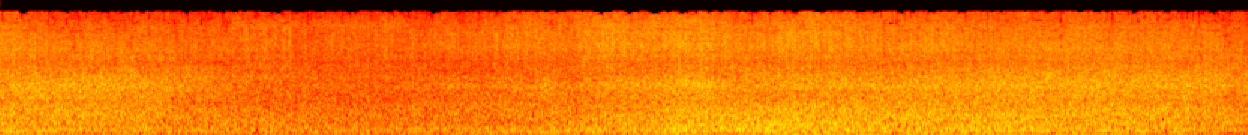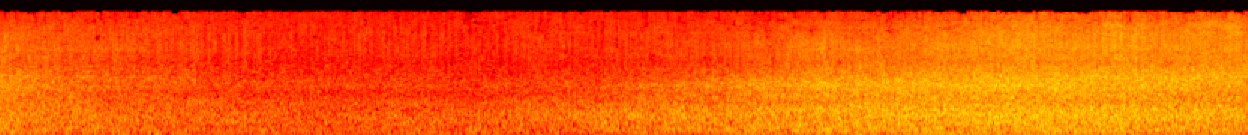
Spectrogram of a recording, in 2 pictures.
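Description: Steady roar of surf with waves breaking on shore, swelling louder around the middle, easing off, then building again toward the end. Broad, continuous wash of water with no voices.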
